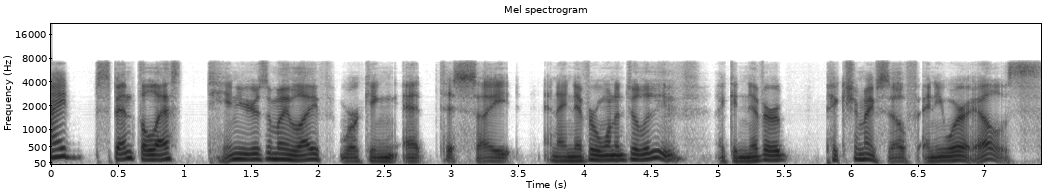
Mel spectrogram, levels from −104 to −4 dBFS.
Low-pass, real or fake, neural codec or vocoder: 7.2 kHz; fake; codec, 16 kHz in and 24 kHz out, 0.9 kbps, LongCat-Audio-Codec, four codebook decoder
